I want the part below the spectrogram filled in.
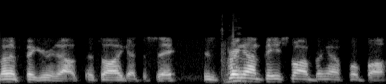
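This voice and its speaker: With an American accent, a man talks at a fairly quick pace with lively intonation in an unremarkable speaking voice. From Detroit area, Michigan. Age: 50s. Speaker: caller. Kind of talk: sports talk radio call.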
